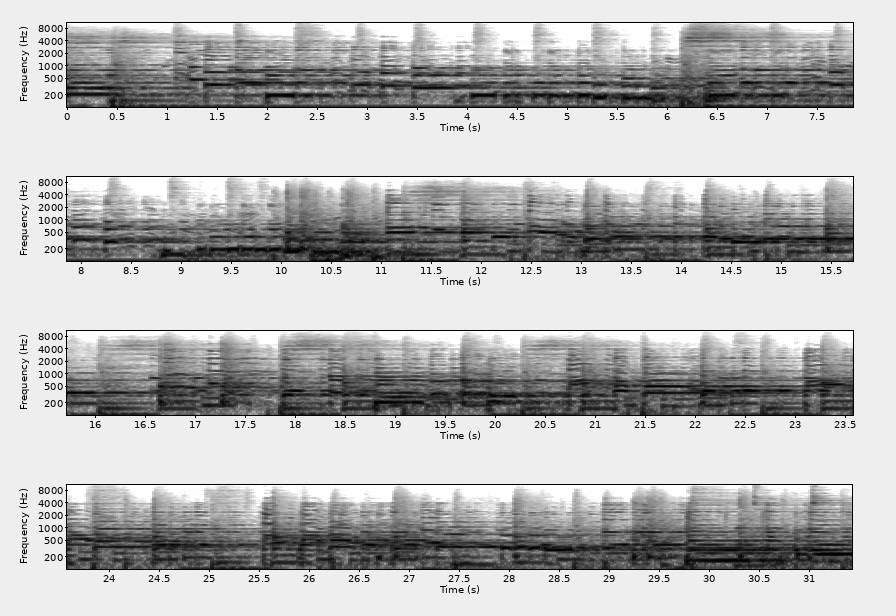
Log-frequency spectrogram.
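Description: Live instrumental jazz-blues band: a semi-hollow electric guitar plays lead lines over electric bass and drums. The bass holds long low notes at first, then moves note by note from about ten seconds in.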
